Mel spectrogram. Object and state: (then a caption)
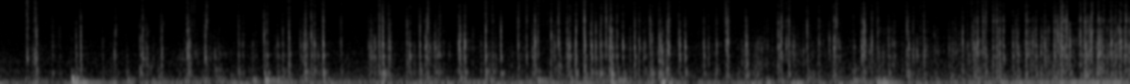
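Metal microphone grille being scratched. The hollow metal mesh grille of a Blue Yeti microphone is scratched with the bristles of pink silicone scrubbing gloves, with hands on both sides. Quick, dense bristly scratches and patters crackle brightly and close up, over a steady low hum underneath.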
